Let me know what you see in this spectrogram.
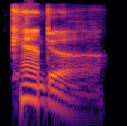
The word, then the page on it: candour: British English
